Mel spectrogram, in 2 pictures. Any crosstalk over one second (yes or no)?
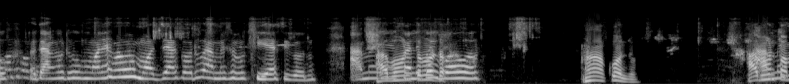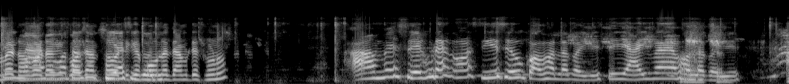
yes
